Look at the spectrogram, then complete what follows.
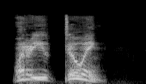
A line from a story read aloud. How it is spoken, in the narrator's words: hissed the kobold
